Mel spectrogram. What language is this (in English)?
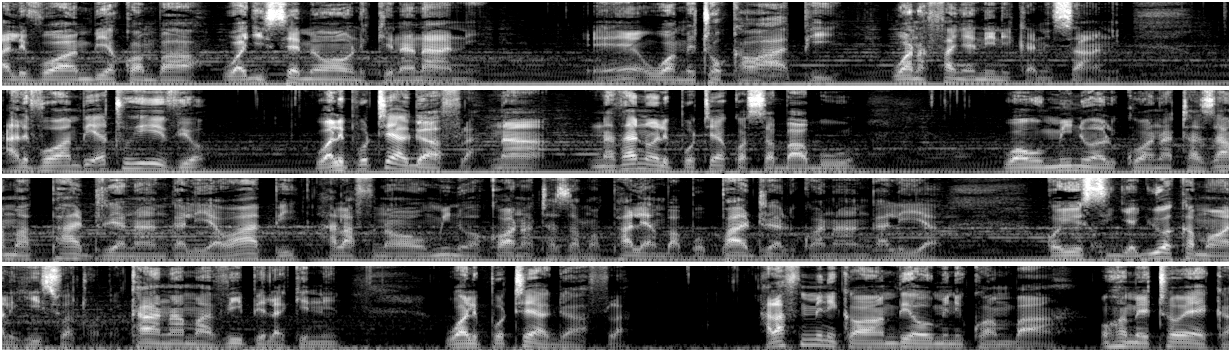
Swahili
